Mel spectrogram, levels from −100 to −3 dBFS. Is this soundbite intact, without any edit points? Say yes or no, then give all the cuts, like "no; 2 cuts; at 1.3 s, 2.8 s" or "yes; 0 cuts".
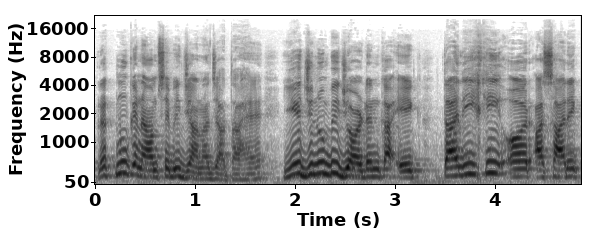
yes; 0 cuts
